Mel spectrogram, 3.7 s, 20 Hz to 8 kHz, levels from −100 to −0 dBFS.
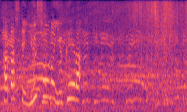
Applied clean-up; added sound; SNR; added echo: none; none; none; none.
